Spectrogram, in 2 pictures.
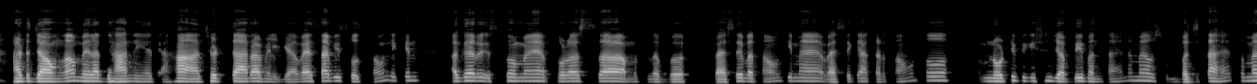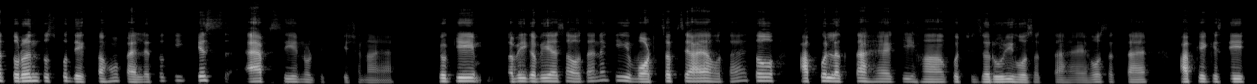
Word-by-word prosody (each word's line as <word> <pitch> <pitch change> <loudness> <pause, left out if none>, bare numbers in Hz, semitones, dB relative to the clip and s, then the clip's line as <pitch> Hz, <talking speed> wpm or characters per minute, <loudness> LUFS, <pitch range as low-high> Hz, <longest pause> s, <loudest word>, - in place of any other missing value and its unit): हट 145 +2 +5
जाऊँगा। 140 +3 +8
मेरा 155 -3 +4
ध्यान 140 -1 +2
नहीं 140 -1 -8
है 130 - -7 0.2
हाँ, 140 -3 +8
छुटकारा 145 0 +4
मिल 130 -3 -8
गया 115 -1 -3
वैसा 145 +5 +3
भी 165 +1 -4
सोचता 135 -4 -7
हूँ। 170 +6 -9
लेकिन 180 0 -9 0.3
अगर 170 +3 +3
इसको 165 +1 -3
मैं 160 0 +1
थोड़ा-सा 145 -1 +3
मतलब 120 -2 -4 0.3
वैसे 115 +8 +1
बताऊँ 140 +1 -4
कि 165 - -6
मैं 155 -1 -1
वैसे 110 +4 -4
क्या - - -4
करता 125 -1 -11
हूँ 160 +7 -13
तो 185 0 -2 0.5
नोटिफिकेशन 160 +1 -2
जब 145 -3 +2
भी 155 - +2
बनता 130 -4 -7
है 130 +3 -14
ना 180 +3 -15
मैं 180 0 -4
उस 165 -3 -6 0.2
बजता 120 +6 +1
है 145 +3 -8
तो 165 - -12
मैं 175 +1 +1
तुरंत 160 +1 +5
उसको 160 +2 -6
देखता 130 +2 -1
हूँ 145 +5 -9
पहले 120 -1 -1
तो 150 +8 -18
कि 180 +2 -18
किस 190 0 +1 0.4
ऐप 140 +1 +6
से 130 - -11
ये 130 - -4
नोटिफिकेशन 110 -2 -18
आया 100 -1 -14
है। - - -18 0.5
क्योंकि 155 +1 +5 0.4
कभी-कभी 145 +1 +2
ऐसा 145 +1 -2
होता 135 +2 -3
है 160 - -8
ना 195 - -9
कि 185 -3 -5
व्हाट्सऐप 130 +2 +1
से 155 - +1
आया 145 - +5
होता 130 +3 -12
है 175 - -14
तो 165 -1 +1 0.2
आपको 145 +3 +2
लगता 150 0 +2
है 130 0 -5
कि 130 0 -12
हाँ 120 -1 -2
कुछ 120 -2 -8
जरूरी 120 +1 +1
हो 110 - 0
सकता 105 0 -15
है। 105 0 -14
हो 115 +3 -7
सकता 115 -1 -10
है 115 0 -5 0.3
आपके 135 +2 +3
किसी 130 +1 -2
145 Hz, 200 wpm, -26 LUFS, 130-155 Hz, 0.5 s, जाऊँगा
